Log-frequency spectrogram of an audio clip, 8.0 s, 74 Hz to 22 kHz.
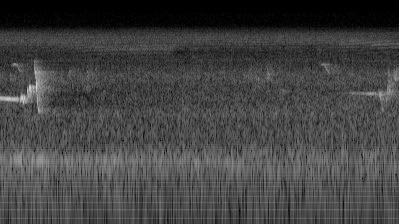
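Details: An Ashy minivet preening in a nature observation garden, 1 August 2020. A short burst of high, rising metallic notes is followed by quiet, then one more upslurred note near the end over a soft outdoor hiss.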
